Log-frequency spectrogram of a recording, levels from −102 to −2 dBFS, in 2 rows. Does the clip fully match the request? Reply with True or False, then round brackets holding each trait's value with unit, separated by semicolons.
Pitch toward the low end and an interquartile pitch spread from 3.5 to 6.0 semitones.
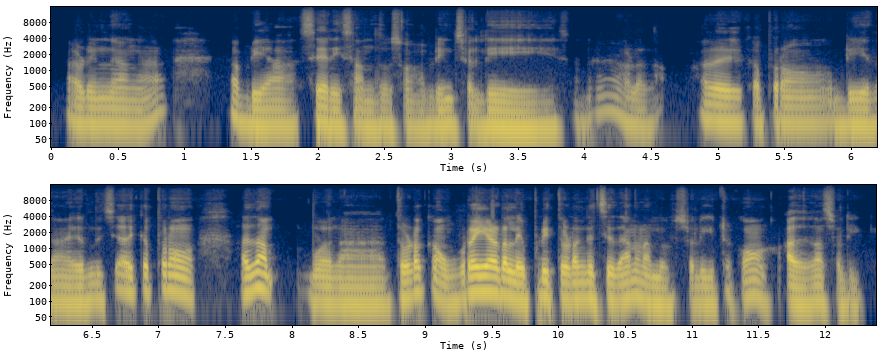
True (100 Hz; 3.8 semitones)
